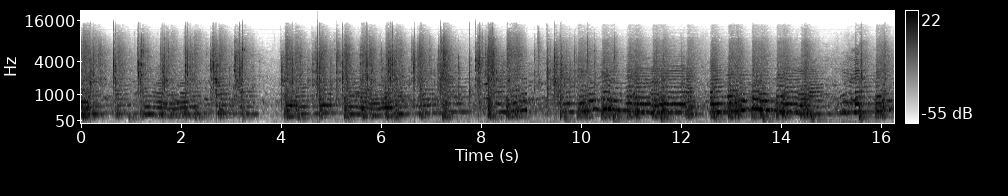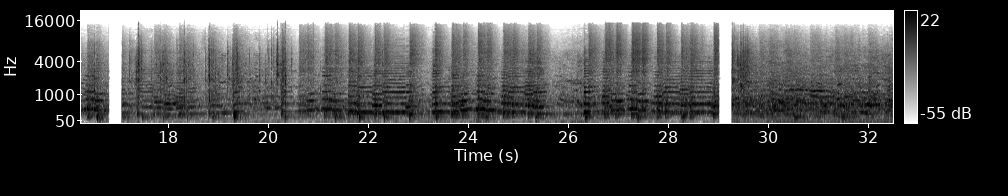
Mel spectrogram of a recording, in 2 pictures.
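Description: Brass band playing a lively tune with a steady beat, trumpets and trombones carrying the melody. The sound drops out for an instant twice, about halfway through and near the end.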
